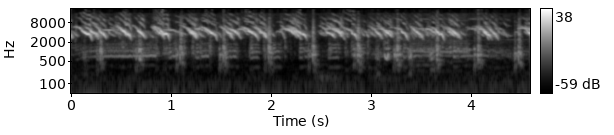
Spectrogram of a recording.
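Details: Several black chicks a few days out of the egg, recorded binaurally, peep urgently. Bright, piercing downslurred notes pile on top of one another in a busy, irregular stream.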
